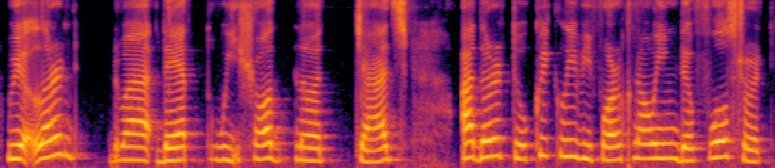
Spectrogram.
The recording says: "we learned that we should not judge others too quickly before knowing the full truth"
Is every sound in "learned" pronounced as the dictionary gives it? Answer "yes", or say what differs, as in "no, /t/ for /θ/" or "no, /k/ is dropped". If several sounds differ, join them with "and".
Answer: yes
